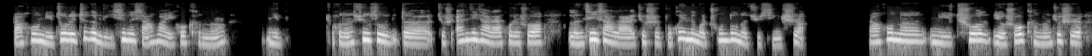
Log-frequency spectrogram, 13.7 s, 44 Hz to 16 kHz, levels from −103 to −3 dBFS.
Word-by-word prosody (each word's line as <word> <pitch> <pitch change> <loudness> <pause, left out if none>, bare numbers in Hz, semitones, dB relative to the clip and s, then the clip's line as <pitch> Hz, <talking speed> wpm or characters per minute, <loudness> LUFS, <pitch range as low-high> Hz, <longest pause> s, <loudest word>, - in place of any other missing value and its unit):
然 170 +1 -1
后 230 +6 +1
你 185 -6 +1
做 245 +10 +4
了 235 -1 +6
这 280 +6 -3
个 265 -1 +6
理 175 -9 -3
性 255 0 +2
的 235 - +3
想 185 -3 -4
法 205 -3 -2
以 155 - -6
后， 185 +3 -4
可 180 - -12
能 155 +5 -5 0.4
你 165 -2 -7 0.7
可 180 - -2
能 170 +1 -2
迅 255 +6 +5
速 230 -3 +3 0.2
地 160 -4 -1
就 - - -9
是 - - -10
安 225 +3 +1
静 250 0 +4
下 225 -4 0
来， 175 -1 0
或 190 +1 -5
者 180 - -3
说 190 +1 +1 0.3
冷 165 -1 -1
静 250 +7 +6
下 225 -4 +1
来， 155 -3 -1
就 190 +5 -7
是 175 -2 -7
不 165 0 -9
会 275 +9 +2
那 255 -1 +7
么 175 -6 +1
冲 235 +8 0
动 245 -1 +3
地 175 -5 -1
去 160 0 -13
行 140 -1 -9
事。 - - -4 0.8
然 195 +1 -2
后 260 +4 +4
呢， 215 -3 +2
你 185 -3 -3
说 235 -2 +4
有 175 -3 0
时 160 - -7
候 220 +1 +6
可 200 - -9
能 165 -1 -5
就 215 - -1
是， 190 -3 0
190 Hz, 260 characters per minute, -23 LUFS, 170-230 Hz, 0.8 s, 那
